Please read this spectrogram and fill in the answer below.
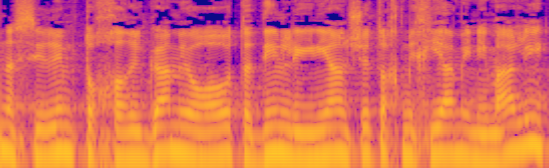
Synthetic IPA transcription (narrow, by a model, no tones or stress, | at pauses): nasiʁimt̪o̞χaʁiɡameo̞ʁao̞t̪had̪inleinjanʃe̞t̪aχmiχijaminimali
